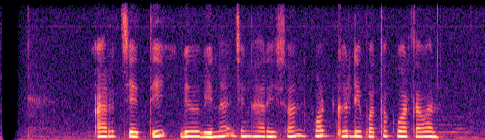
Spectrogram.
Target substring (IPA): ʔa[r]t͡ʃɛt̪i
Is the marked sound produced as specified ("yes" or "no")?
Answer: yes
